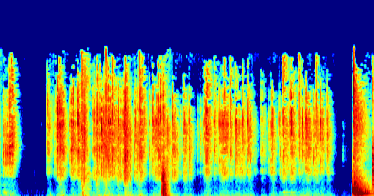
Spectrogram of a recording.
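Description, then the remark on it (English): Dice, including a fortune die, clatter and rattle continuously during a game, a dense run of bright, clicking hard-plastic impacts with a few sharper knocks, pausing briefly before a final loud burst of rattling. “I will use a fortune die.”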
